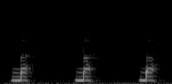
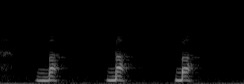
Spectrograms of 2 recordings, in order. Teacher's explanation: Letter B is a consonant letter, and you make this sound by pressing your lips together and blowing air through your lips as you say b, b, b with your voice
